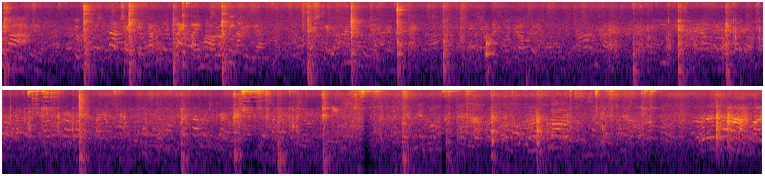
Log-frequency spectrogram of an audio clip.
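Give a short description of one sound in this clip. A bicycle rattles and clatters as it rolls over tiled ground.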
